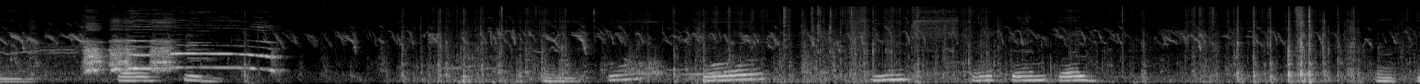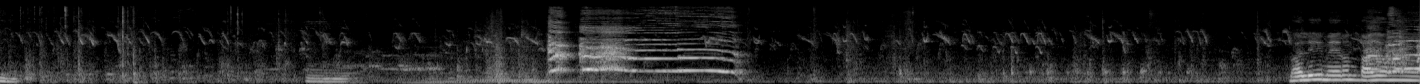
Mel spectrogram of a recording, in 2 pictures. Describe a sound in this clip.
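Ducklings peep and chirp close by.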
